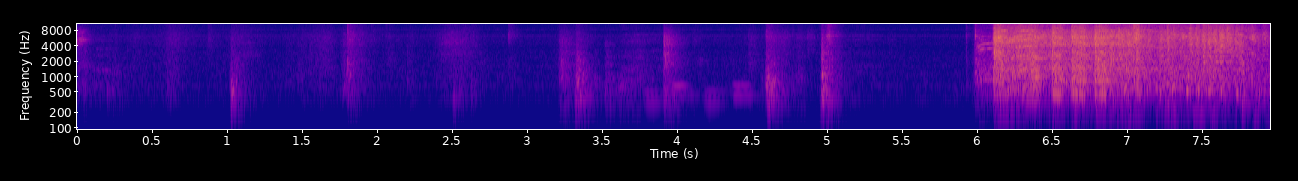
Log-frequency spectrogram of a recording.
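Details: 2012 Mini Cooper Countryman after bottom-end rebuild for P0304/P0300 misfire, restarted after reconnecting unplugged number one injector: light clicks, quick catch, then even steady idle with no stumble or misfire despite an oil leak; normal idle.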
